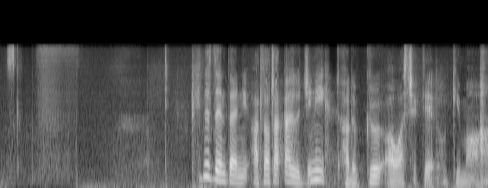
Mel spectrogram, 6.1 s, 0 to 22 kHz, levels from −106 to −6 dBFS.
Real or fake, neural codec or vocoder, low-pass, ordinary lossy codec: fake; codec, 16 kHz, 0.5 kbps, X-Codec, HuBERT features, trained on LibriSpeech; none; none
